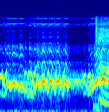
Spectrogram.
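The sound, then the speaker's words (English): A child's toy lets out a warbling, honking goose-like call, a rapid wavering squawk held for over a second before ending in a brief harsh burst. It is clear and loud, with no talking. “Is that a geese sound? Like, is that a Canada Goose sound?”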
